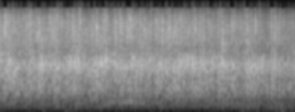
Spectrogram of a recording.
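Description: Sustained applause from an indoor audience at the Penn Center for Innovation launch event, dense steady clapping at even loudness filling the whole moment with no voices over it.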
